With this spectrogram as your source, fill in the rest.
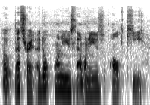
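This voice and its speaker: A man in his thirties, a caricature artist, streams live from an indoor home studio while painting, narrating casually into a headset with self-deprecating rambles and frequent chuckles. His fairly high voice is fast and fairly even, with vocal fry and slight background noise.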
